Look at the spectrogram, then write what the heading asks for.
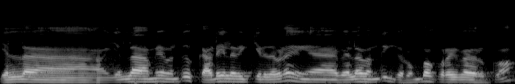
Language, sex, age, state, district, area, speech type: Tamil, male, 30-45, Tamil Nadu, Namakkal, rural, spontaneous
